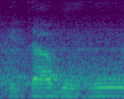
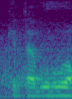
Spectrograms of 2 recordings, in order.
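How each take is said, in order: First: The final 'hu' vowel is long. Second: The final 'hu' vowel is short. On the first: The speaker calls it right. "tapi panjang" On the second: The speaker calls it wrong. "bukan bukan pendek"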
